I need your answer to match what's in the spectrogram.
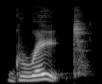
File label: "great", English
